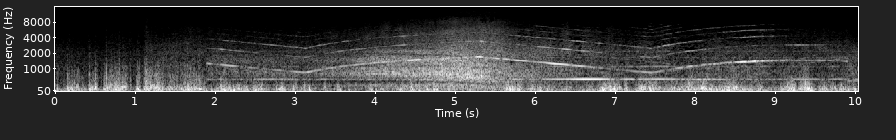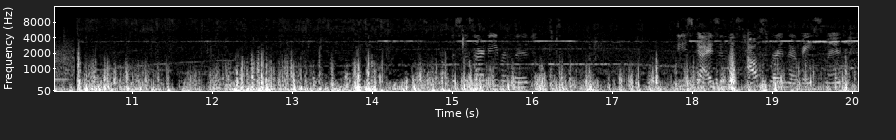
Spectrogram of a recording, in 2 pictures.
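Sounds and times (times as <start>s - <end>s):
wind buffeting microphone: 0.0s - 20.0s
siren wailing: 1.8s - 20.0s.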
